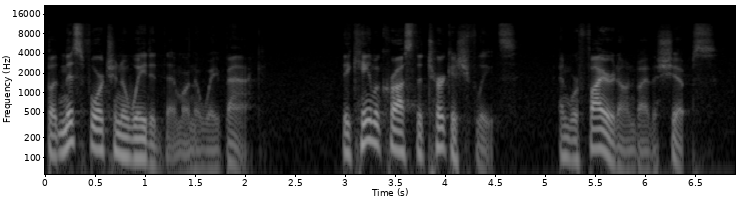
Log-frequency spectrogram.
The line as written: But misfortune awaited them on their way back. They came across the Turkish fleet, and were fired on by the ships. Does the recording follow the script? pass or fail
fail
